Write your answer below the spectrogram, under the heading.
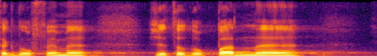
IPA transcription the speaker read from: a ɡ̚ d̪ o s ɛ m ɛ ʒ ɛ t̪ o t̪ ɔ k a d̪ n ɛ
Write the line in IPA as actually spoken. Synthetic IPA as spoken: a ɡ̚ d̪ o f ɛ m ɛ ʒ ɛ t̪ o d̪ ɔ p a d̪ n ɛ

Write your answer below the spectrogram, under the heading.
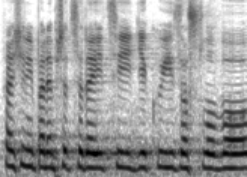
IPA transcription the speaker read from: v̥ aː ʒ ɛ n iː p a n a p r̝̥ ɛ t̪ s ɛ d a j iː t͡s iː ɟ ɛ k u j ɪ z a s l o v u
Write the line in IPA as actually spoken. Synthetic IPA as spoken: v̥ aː ʒ ɛ n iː p a n ɛ p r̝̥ ɛ t̪ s ɛ d a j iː t͡s iː ɟ ɛ k u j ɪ z a s l o v o

